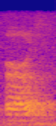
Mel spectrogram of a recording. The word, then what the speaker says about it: earth: But in part where you would leave the H off and say earth. And you also add a glottal stop to the vowel. So instead of earth, you say earth.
